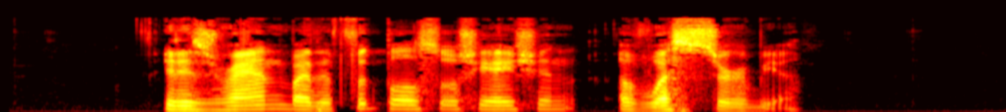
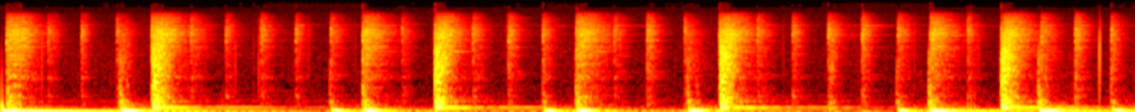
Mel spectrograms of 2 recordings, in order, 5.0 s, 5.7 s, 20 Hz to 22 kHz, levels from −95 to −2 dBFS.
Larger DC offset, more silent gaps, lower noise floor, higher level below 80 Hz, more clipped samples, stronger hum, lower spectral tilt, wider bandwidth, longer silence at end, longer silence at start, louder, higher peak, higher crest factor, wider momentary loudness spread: second, under 0.1% vs 0.2%; neither; first, -80 dBFS vs -35 dBFS; second, -64 dBFS vs -20 dBFS; neither; neither; second, -1 dB/octave vs -4 dB/octave; second, 11.5 kHz vs 13.5 kHz; first, 1.1 s vs 0 s; first, 0.8 s vs 0 s; about the same, -19 LUFS vs -17 LUFS; about the same, 0 dBFS vs 0 dBFS; first, 24 dB vs 16 dB; about the same, 16 LU vs 17 LU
